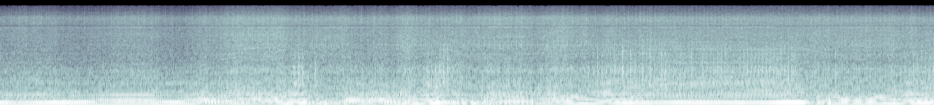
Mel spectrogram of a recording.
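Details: Toyota Supra engine idling and blipped repeatedly, revs rising and falling smoothly with a deep knock under the revs pointing to a worn rod bearing—rod knock.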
